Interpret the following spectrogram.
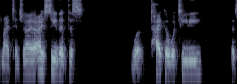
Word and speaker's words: Taika Waititi: I see that Taika Waititi, that's how you say it, is going to be doing a Star Wars movie.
